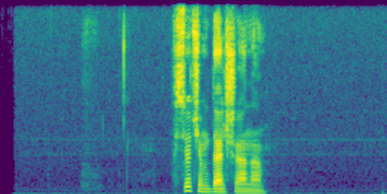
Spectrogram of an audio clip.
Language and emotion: Russian, neutral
